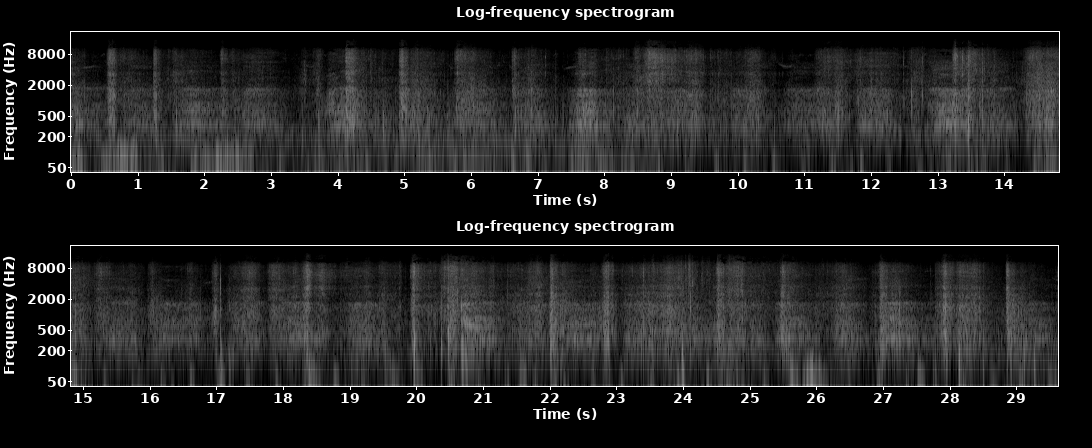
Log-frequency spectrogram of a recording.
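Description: Footsteps crunch through dry leaves at a steady walking pace.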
